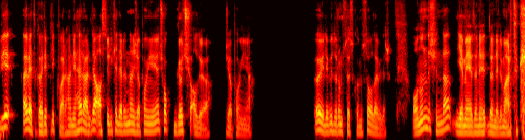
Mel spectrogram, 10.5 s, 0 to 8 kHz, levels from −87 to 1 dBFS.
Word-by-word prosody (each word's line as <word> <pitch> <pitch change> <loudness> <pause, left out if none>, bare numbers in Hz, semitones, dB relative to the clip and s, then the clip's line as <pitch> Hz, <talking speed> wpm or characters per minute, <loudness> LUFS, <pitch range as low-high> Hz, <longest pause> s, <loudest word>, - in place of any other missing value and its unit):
bir 400 0 +5 0.3
Evet - - +4
gariplik 125 +3 -2
var. 95 +1 -1
Hani, 110 +1 -2
herhâlde 135 -5 +2
Asya 125 +1 +4
ülkelerinden 120 0 -2
Japonya'ya 125 +4 -3
çok 150 +1 -4
göç 125 +2 +1
alıyor - - -5 0.3
Japonya. 80 -6 -11 1.2
Öyle 120 -6 +1
bir 130 - -4
durum 120 -1 -4
söz 115 -4 +1
konusu 100 -1 -3
olabilir. 95 -8 -6 0.4
Onun 140 - -1
dışında 155 +4 -1
yemeğe 105 -2 +4
döne 110 +1 -1
dönelim 95 -3 -1
artık. 95 - +4
120 Hz, 145 wpm, -31 LUFS, 110-130 Hz, 1.2 s, bir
